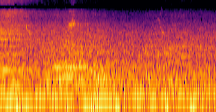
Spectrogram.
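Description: Steady outdoor street noise with a constant low rumble, typical of passing traffic.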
